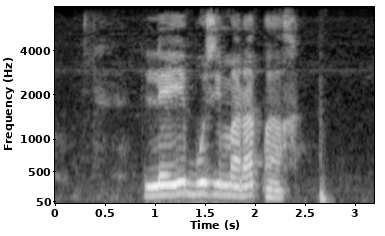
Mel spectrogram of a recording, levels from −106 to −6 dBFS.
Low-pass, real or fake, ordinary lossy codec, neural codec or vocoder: 7.2 kHz; fake; Opus, 24 kbps; vocoder, 44.1 kHz, 128 mel bands every 512 samples, BigVGAN v2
